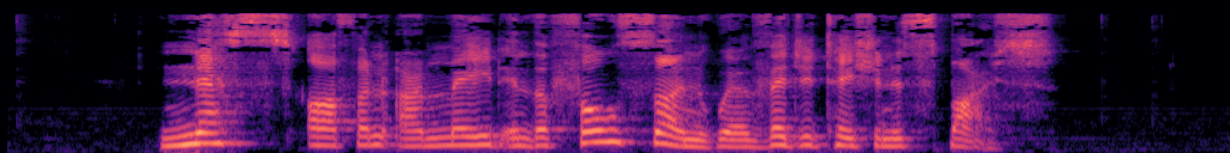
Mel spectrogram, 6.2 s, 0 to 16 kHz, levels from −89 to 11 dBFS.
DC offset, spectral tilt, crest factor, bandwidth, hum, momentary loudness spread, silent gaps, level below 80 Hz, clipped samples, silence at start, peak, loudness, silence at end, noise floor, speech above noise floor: under 0.1%; -3 dB/octave; 18 dB; 12 kHz; none; 8 LU; none; -60 dBFS; under 0.1%; 0.8 s; -2 dBFS; -18 LUFS; 0.9 s; -69 dBFS; 51 dB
